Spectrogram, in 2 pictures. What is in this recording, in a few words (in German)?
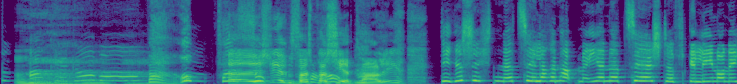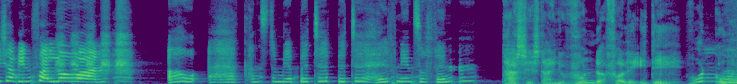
Synchron; Die Fraggles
